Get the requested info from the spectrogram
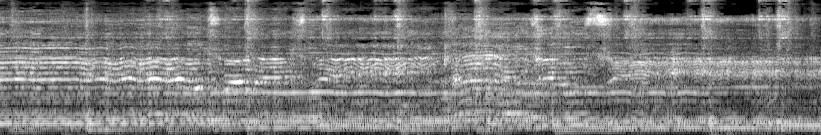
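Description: A live Oberkrainer folk band singing, several voices together in harmony holding long notes, over a stepping bass line.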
